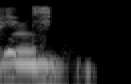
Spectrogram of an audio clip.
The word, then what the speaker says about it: Weidman: Weidman. – Weidman, thank you. – Weidman, Will, all good.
